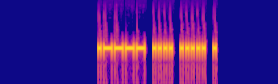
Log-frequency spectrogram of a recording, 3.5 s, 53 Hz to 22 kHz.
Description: Morse code, heard as a keyed tone, about 36 wpm, 700 Hz. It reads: 1H5E
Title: Four Challenging Letter-Number Combinations 35wpm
